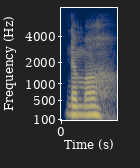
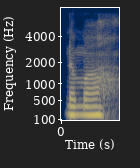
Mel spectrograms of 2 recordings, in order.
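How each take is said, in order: First: The final h sound is reduced and light. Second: The final h sound is reduced and light.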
